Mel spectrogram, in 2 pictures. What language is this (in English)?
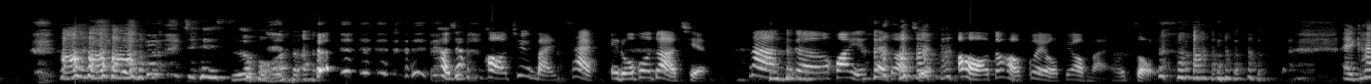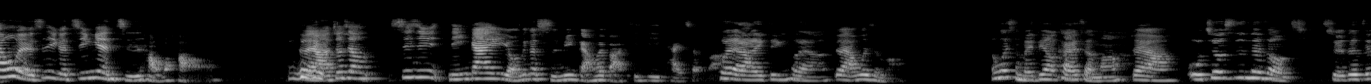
Chinese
